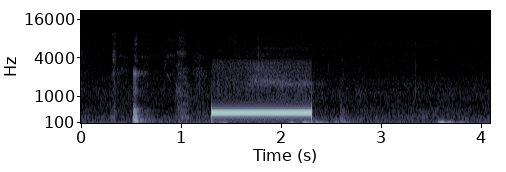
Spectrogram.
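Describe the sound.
A steady ringing tone from an unanswered telephone call during a prank call: one even, mid-pitched beep lasting about a second, with only faint background noise before and after.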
